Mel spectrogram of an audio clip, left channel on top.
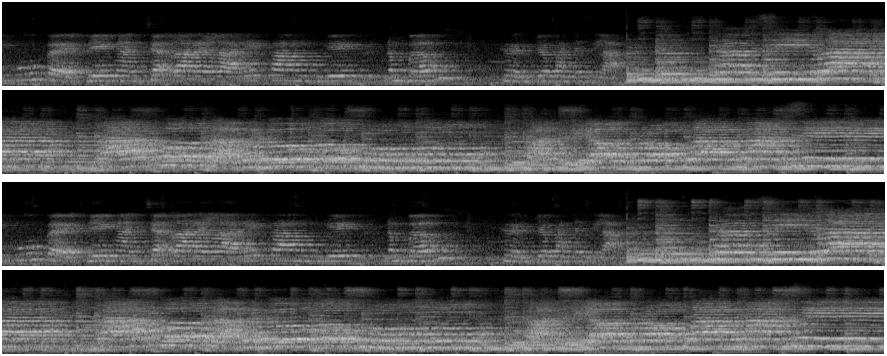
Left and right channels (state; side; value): normal; both; correlation 0.62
